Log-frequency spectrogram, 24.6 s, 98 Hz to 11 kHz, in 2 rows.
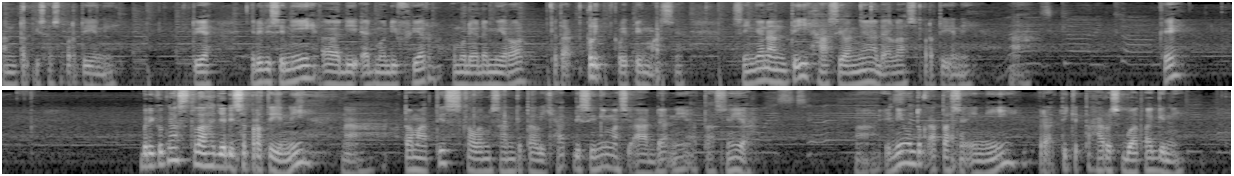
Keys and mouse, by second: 1.6 ctrl+z, 9.2-14.2 middle drag, 15.0-17.1 middle drag, 17.8 middle click, 24.2 KP_1.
